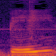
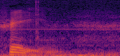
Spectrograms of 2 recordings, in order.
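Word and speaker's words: pain: আর একইভাবে যেটা আমরা উচ্চারণ করতাম পেইন, এখন হয়ে যাচ্ছে ফেইন।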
